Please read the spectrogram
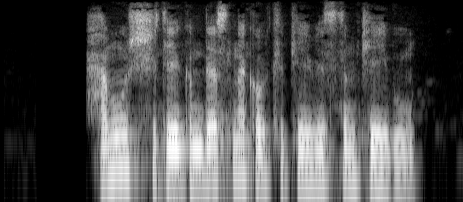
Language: Central Kurdish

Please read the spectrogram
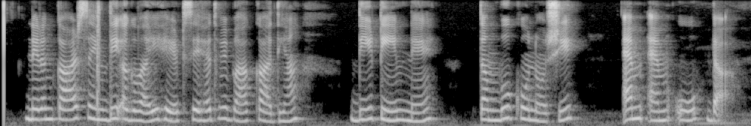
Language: Punjabi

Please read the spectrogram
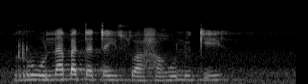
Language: Southern Sotho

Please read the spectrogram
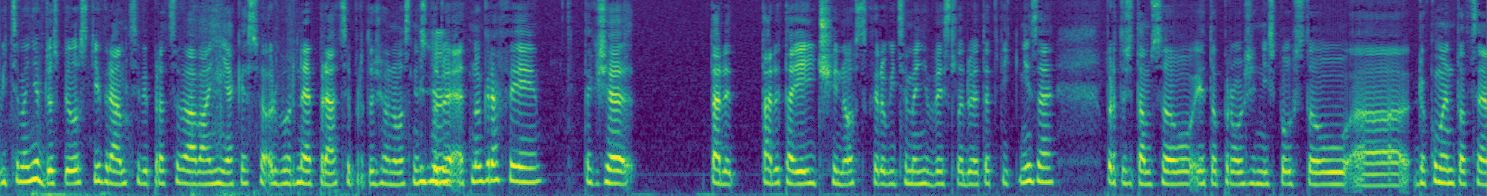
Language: Czech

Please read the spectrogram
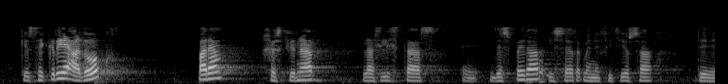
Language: Spanish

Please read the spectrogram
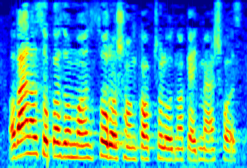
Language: Hungarian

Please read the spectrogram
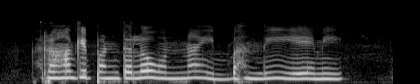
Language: Telugu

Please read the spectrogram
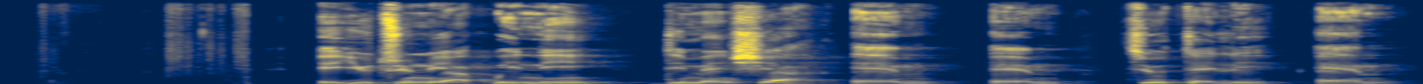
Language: Yoruba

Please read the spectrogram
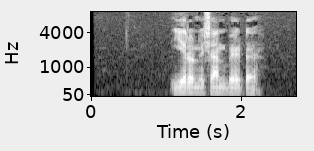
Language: Dhatki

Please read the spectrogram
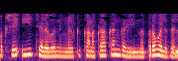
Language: Malayalam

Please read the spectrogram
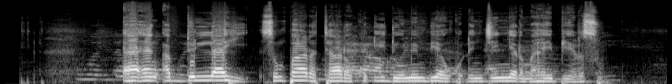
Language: Hausa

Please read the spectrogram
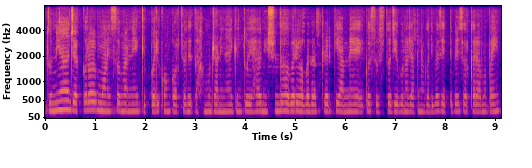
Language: Odia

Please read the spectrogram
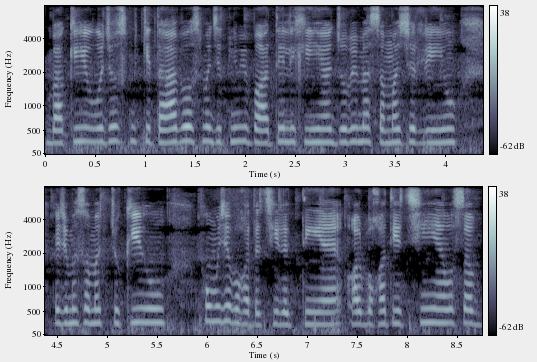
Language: Urdu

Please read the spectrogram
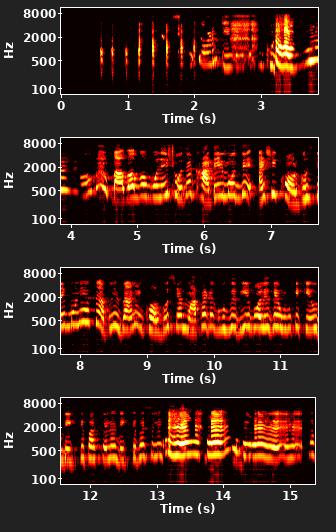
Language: Bangla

